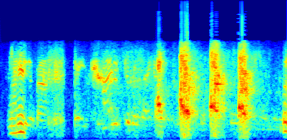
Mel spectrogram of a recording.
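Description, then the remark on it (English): A dog barks repeatedly in a quick, insistent series of sharp yaps, slightly tinny, heard through a participant's unmuted phone during a group call, while people talk over and around the barking. “I can't talk with the dog constantly.”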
